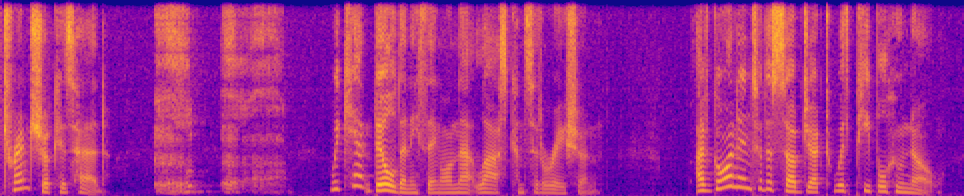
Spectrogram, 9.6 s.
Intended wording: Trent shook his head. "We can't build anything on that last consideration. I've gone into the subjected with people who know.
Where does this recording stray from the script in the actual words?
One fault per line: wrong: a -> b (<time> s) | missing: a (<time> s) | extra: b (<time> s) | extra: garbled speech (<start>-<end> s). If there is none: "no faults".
wrong: subjected -> subject (7.7 s)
